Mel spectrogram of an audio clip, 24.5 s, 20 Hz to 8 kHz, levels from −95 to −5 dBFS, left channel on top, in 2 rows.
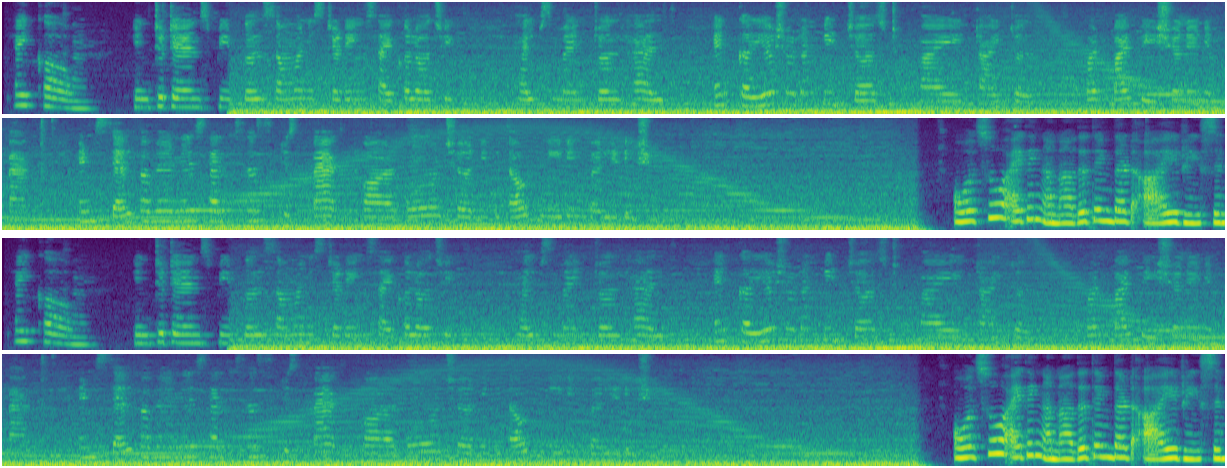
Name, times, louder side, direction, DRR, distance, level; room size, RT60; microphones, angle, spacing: voice 1, 0.1-0.9 1.3-4.5 4.8-6.7 7.1-10.4 10.8-12.7 13.0-18.8, left 3 dB, 85° left, 1.2 m, -29 dB
sound 1, 2.2-21.4, equal, 25° left, 1.1 m, -19 dB
sound 2, 9.7-21.0, left 2 dB, 10° left, 4.9 m, -34 dB
voice 2, 21.7-24.4, right 2 dB, 25° right, 0.8 m, -16 dB
7.6 x 4.2 x 5.5 m
head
